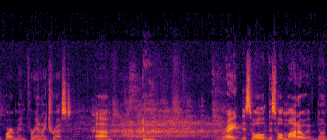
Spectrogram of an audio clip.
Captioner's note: laughter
